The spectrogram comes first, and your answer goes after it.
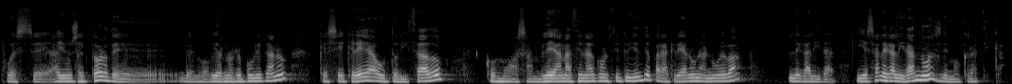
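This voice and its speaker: A man from Spain with a Spanish accent gives conversational commentary on history and politics in a discursive, halting way, repeating phrases and adding tag questions. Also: mid-range voice, dark tone.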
